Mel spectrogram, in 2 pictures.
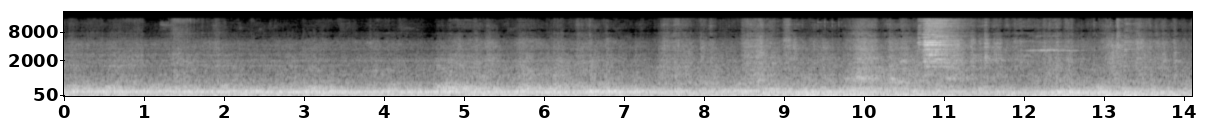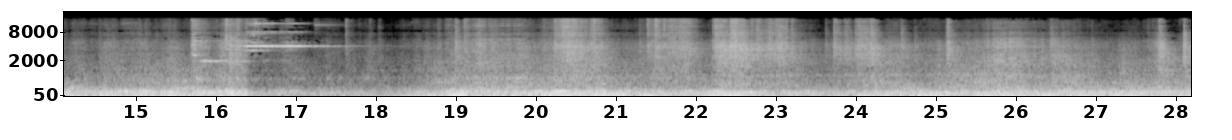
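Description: A steady, loud low rumble, with a brief high-pitched squeal about sixteen seconds in and a short drop in level just after it.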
